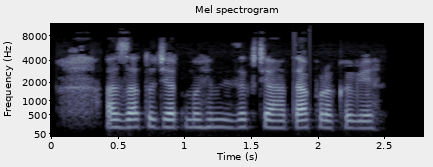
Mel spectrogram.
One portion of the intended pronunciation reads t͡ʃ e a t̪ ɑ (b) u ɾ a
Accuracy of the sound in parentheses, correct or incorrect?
incorrect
